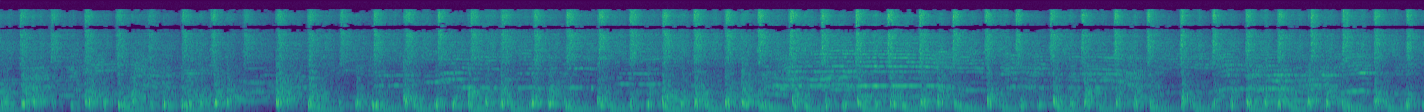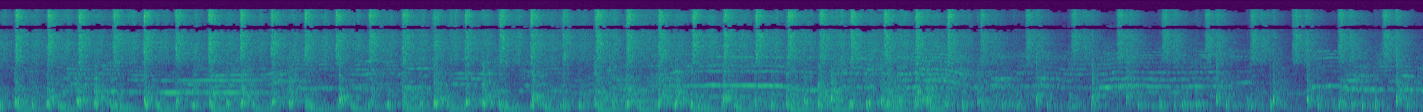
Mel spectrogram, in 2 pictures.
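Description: Live Garifuna drumming: wooden hand drums beat a steady low pulse under a fast, even shake of maracas. Voices sing a melody over the rhythm.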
